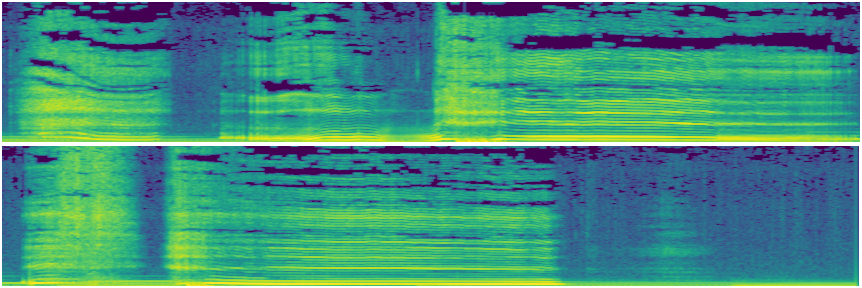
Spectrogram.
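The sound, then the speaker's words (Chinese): Loud crying from a little black bear cub in a children's story, imitated by a human voice: several long, high, wavering wails and sobs, broken by short gasping pauses. “大霸觉得既生气又委屈，便放声的大哭了起来。”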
